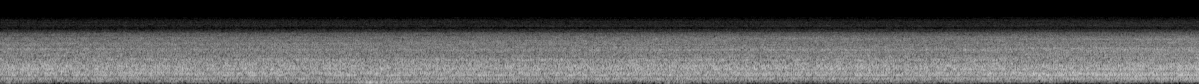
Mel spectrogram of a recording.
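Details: Loud, constant mechanical hum and hiss like machinery or air conditioning, with a steady low tone and no animal sound.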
